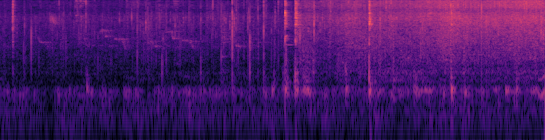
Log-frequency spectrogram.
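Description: Ground spice masala with chilli, turmeric, cumin and coriander frying in a pan, a steady close sizzle with stirring scrapes and clicks that grows louder toward the end.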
